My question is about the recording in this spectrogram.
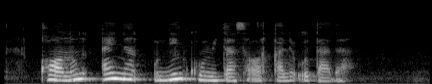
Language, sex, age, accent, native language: Uzbek, female, 19-29, Farg'ona, Uzbek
